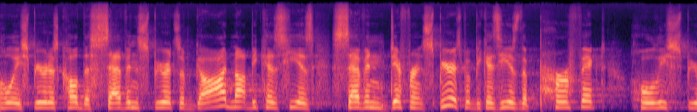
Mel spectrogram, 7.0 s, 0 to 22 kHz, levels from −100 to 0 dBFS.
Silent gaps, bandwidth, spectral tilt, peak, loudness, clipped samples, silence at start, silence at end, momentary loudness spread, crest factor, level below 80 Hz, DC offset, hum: none; 19 kHz; -3.5 dB/octave; -2 dBFS; -19 LUFS; under 0.1%; 0 s; 0 s; 8 LU; 18 dB; -78 dBFS; under 0.1%; none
